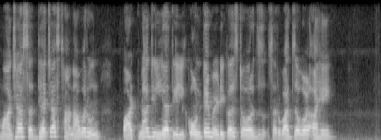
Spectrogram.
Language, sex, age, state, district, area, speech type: Marathi, female, 45-60, Maharashtra, Pune, urban, read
